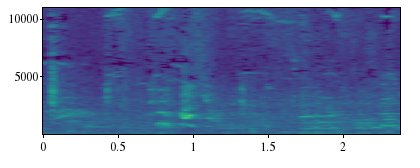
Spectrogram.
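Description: A small dog gives a short bark or yip about a second in, over the chatter of passers-by.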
